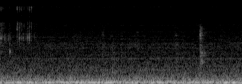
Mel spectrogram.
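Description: A sharp click at the start and a couple of lighter clicks just after, from the spring-loaded back of a dent-repair key loading tool being pulled out and handled, over a steady low rumble.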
